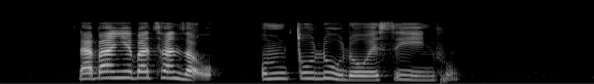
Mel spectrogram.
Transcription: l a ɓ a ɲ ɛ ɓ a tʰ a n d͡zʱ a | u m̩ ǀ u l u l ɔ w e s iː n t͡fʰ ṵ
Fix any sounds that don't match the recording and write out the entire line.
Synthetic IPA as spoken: l a ɓ a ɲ ɛ ɓ a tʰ a n d͡zʱ a | u m̩ ǀ u l u l ɔ w e s iː n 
